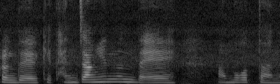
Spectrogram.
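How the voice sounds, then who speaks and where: Fairly slow speech with fairly even intonation amid noticeable background noise. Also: woman. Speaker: recent graduate job seeker. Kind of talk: casual personal monologue to camera. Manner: rambling, conversational.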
